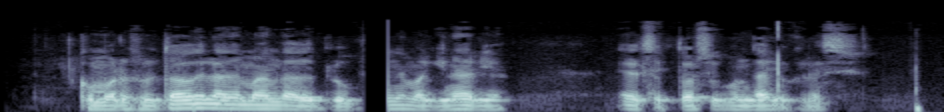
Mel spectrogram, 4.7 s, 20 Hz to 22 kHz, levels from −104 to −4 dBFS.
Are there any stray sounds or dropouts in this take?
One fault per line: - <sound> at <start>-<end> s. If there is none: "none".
- dropout at 1.8-1.9 s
